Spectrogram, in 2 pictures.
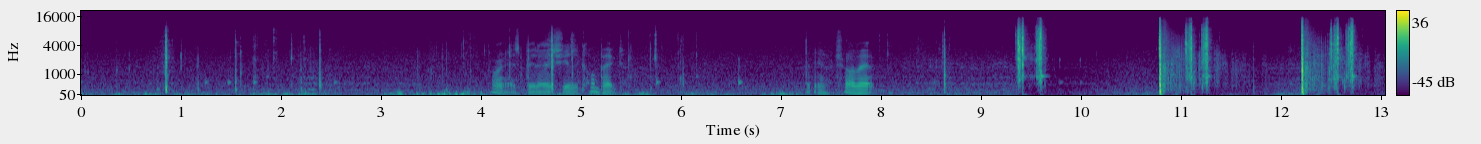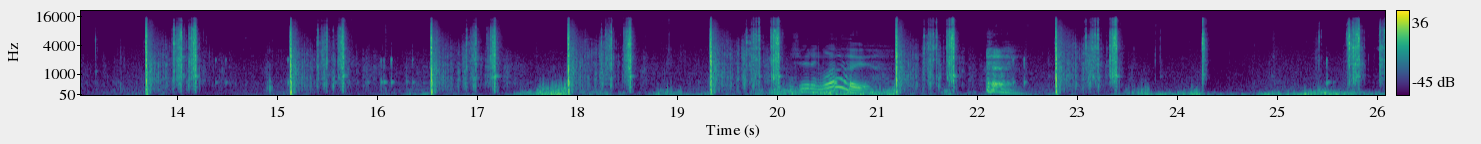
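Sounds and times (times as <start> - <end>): rifle shots: 10.8 - 11.6, 12.2 - 13.0, 13.7 - 14.4, 15.1 - 15.9, 16.5 - 17.3, 17.9 - 18.6, 19.3 - 20.1, 21.2 - 22.0, 22.8 - 23.5.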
